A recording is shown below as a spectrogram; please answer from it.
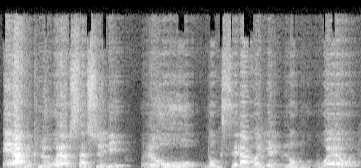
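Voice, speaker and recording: High-voiced woman teaching, echoey room. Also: expressive, moderate pace, distant mic. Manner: patient, with frequent hesitations. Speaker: Arabic teacher. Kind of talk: online language lesson.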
